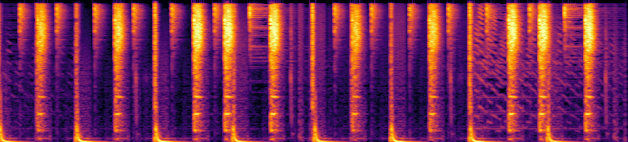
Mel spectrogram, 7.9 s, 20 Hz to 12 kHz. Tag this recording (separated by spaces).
122bpm drum electronic glitch loop loopable noise rhythm rhythmic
